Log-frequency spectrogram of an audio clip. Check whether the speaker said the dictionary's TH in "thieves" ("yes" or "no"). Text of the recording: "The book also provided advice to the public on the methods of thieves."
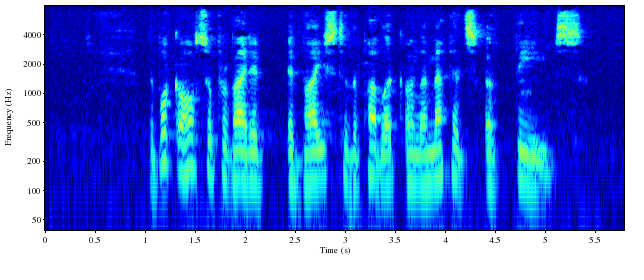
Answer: yes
